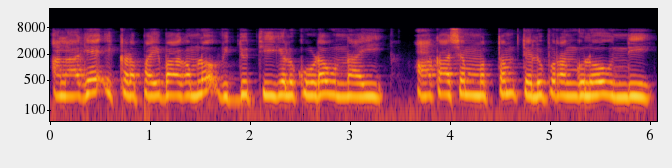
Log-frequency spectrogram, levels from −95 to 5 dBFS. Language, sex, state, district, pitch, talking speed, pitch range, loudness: Telugu, male, Telangana, Hyderabad, 225 Hz, 120 wpm, 220-235 Hz, -13 LUFS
